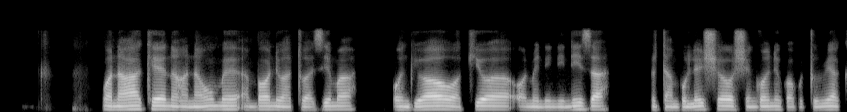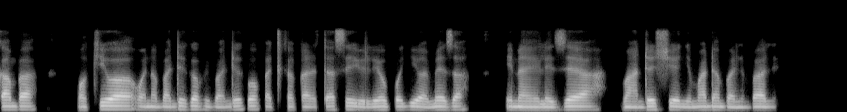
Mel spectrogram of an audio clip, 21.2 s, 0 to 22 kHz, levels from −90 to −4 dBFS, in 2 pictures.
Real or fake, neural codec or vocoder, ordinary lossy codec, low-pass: fake; codec, 24 kHz, 0.9 kbps, WavTokenizer, large speech release; Opus, 24 kbps; 7.2 kHz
